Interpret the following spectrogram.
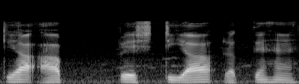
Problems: background sounds at intervals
